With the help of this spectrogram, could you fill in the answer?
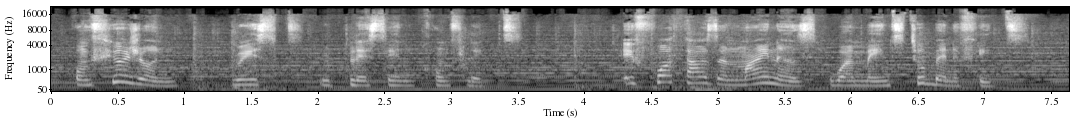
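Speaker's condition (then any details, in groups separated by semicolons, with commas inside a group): No condition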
